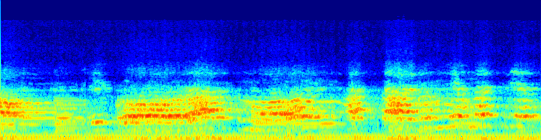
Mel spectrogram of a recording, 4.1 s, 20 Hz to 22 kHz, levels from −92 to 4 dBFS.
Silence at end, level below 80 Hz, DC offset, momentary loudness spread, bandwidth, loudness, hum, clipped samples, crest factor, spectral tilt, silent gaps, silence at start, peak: 0 s; -32 dBFS; under 0.1%; 9 LU; 4.4 kHz; -18 LUFS; none; under 0.1%; 12 dB; -8.5 dB/octave; none; 0 s; -6 dBFS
